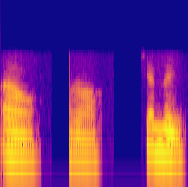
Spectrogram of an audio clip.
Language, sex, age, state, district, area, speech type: Bodo, female, 60+, Assam, Kokrajhar, urban, conversation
